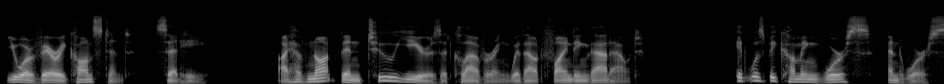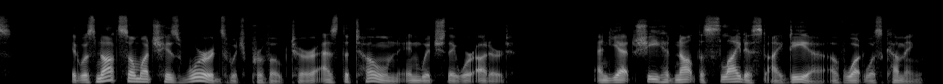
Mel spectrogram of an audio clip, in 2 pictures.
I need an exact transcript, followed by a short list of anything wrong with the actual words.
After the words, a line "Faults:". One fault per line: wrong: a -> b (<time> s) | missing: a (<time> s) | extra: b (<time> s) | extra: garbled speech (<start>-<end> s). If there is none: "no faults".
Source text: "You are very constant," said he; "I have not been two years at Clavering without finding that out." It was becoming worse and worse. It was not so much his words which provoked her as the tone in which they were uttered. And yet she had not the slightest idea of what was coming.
"You are very constant," said he; "I have not been two years at Clavering without finding that out." It was becoming worse and worse. It was not so much his words which provoked her as the tone in which they were uttered. And yet she had not the slightest idea of what was coming.
Faults:
no faults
